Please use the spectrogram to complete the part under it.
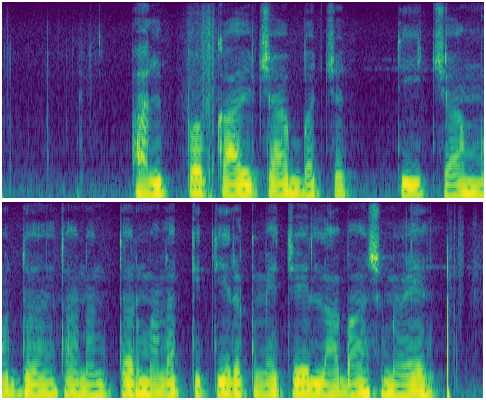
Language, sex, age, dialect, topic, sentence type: Marathi, male, 18-24, Standard Marathi, banking, question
